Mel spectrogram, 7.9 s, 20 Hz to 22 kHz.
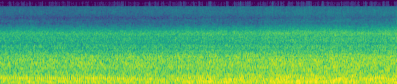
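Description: Toyota Hilux SRV 3.0 diesel pickup at full throttle around 160–170 km/h on a highway, a steady broadband engine and road roar heard from inside the cab, loud and continuous with no talk.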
